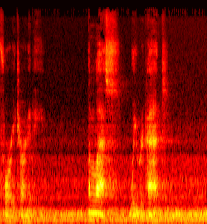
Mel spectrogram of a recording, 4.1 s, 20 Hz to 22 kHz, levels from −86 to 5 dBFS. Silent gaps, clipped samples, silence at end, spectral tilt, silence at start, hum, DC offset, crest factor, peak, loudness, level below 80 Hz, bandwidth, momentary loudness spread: none; under 0.1%; 0 s; -5 dB/octave; 0 s; none; under 0.1%; 20 dB; -2 dBFS; -22 LUFS; -44 dBFS; 19 kHz; 16 LU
